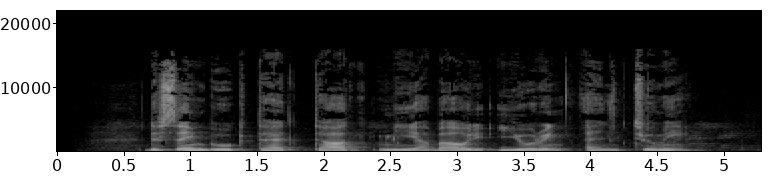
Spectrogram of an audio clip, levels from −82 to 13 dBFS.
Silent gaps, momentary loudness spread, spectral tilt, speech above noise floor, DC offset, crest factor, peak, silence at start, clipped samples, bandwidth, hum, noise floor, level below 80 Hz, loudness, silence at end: none; 10 LU; -3.5 dB/octave; 29 dB; under 0.1%; 20 dB; -10 dBFS; 0.65 s; under 0.1%; 16 kHz; none; -58 dBFS; -76 dBFS; -29 LUFS; 0.45 s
